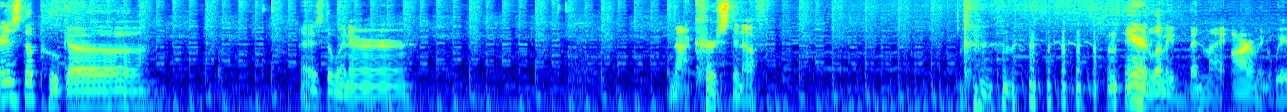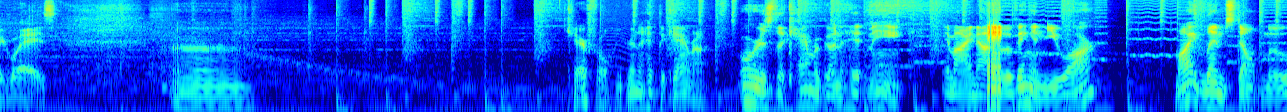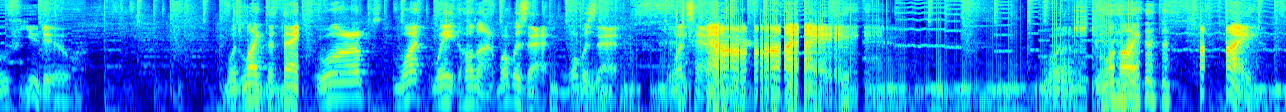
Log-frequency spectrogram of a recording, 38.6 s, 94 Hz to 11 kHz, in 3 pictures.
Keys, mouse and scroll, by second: 22.7 click, 27.5 click, 27.9 space, 29.3 space, 31.0-37.1 drag, 37.7 click, 37.9 space.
